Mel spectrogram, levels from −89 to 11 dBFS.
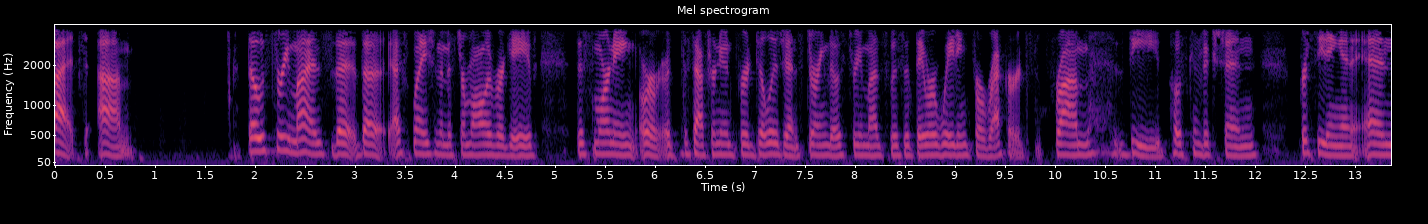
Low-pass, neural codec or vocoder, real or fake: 3.6 kHz; none; real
